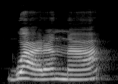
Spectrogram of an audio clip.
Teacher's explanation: Guaraná, na é uma oxítona, pois a sílaba forte é na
